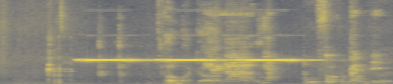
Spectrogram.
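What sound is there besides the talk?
fire alarm going off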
